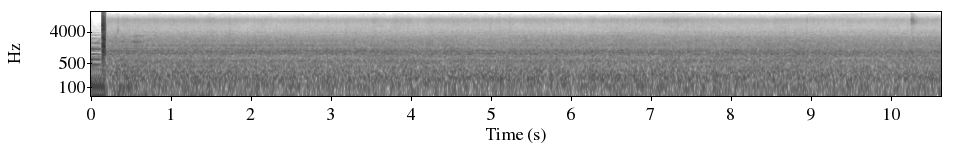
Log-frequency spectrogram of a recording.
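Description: Steady road and tyre noise inside a car's cabin at highway speed, picked up by a dashcam microphone; electronic music cuts off right at the start.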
